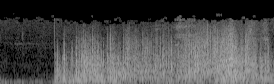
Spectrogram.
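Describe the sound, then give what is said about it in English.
Strong wind roars suddenly into the microphone after a quiet half-second, a loud, continuous buffeting rush that stays intense throughout. “It was so windy. As you can see. Wind blow.”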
